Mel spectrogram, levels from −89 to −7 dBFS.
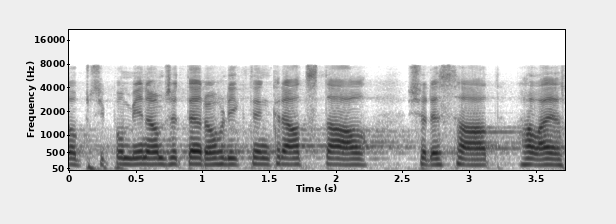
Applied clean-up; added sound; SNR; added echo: none; none; none; none.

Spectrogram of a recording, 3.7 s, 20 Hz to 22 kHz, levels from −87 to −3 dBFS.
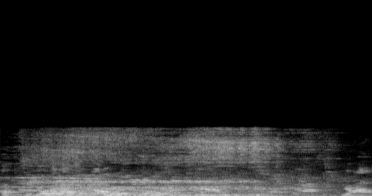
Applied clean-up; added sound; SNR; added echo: classical method WPE with log-MMSE.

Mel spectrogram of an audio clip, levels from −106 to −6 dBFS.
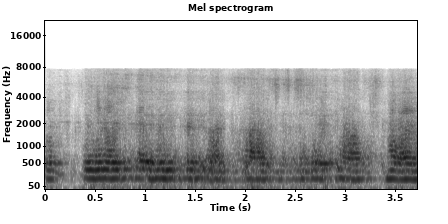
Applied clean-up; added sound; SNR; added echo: neural separator model SepFormer DNS4.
